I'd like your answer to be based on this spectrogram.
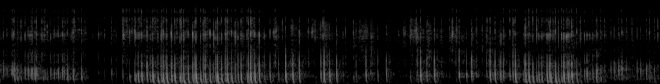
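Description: An artificial green apple with a stem, probably plastic, is fast-tapped with long pink nails. A dense run of quick, crisp, hollow clicks with a bright top comes in uneven bursts, each tap dying away almost at once.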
